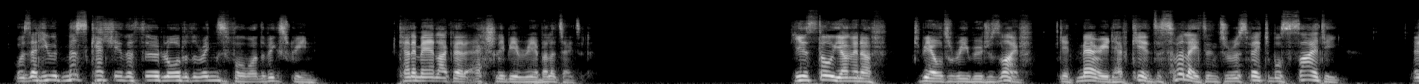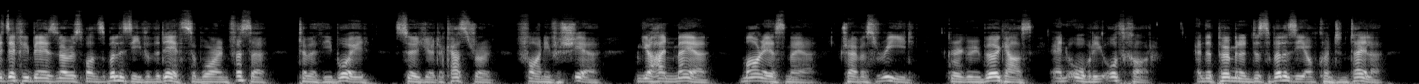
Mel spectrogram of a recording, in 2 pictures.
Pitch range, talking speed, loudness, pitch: 115-170 Hz, 175 wpm, -18 LUFS, 130 Hz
